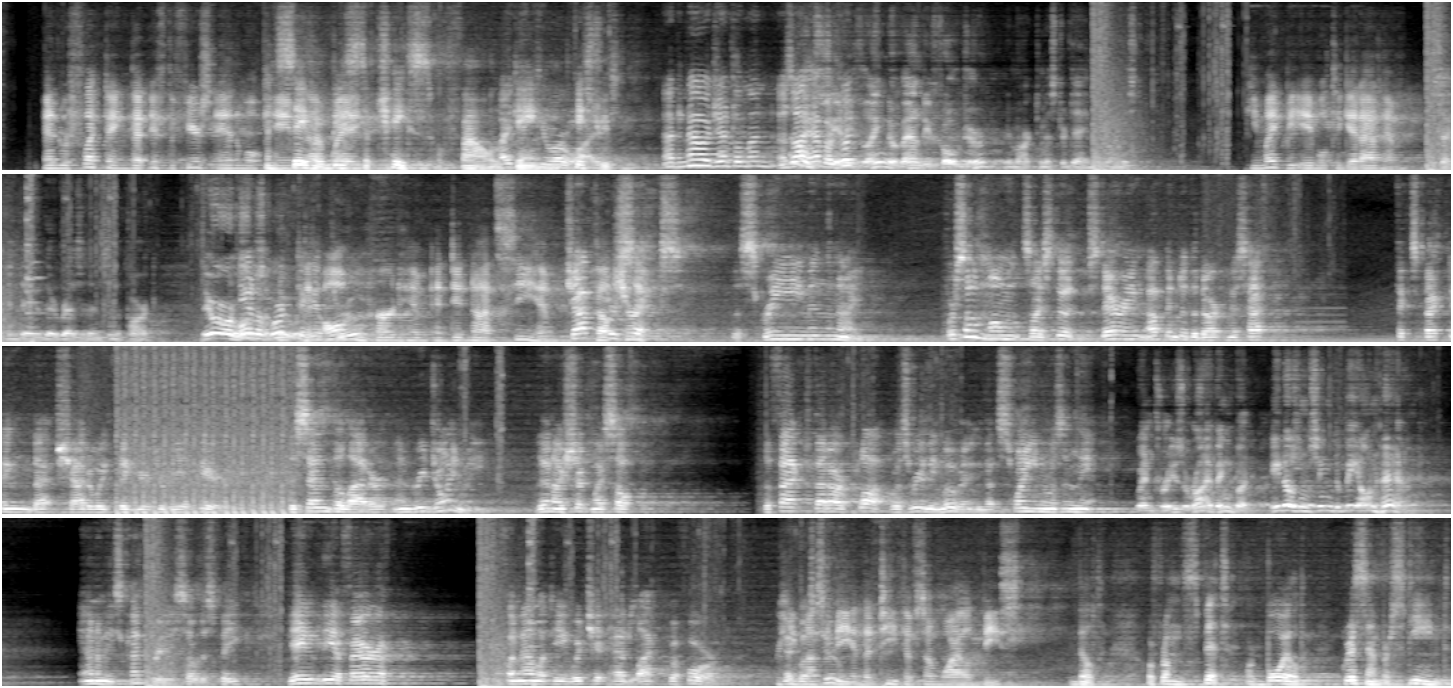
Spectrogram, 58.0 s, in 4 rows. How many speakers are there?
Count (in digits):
4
